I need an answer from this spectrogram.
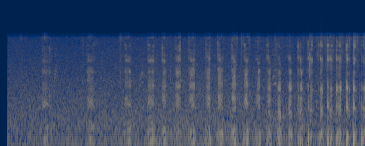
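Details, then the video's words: Pot-bellied pig, a pet, happy on seeing its owner, giving short grunts that start sparse and speed into a steady run of rhythmic grunts about three per second, in a quiet indoor setting. "Pot Belly Pig - Happy Teddy"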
